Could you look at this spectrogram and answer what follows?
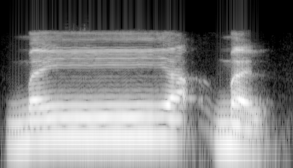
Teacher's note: Kita kena dengung. Dengung tu bunyi dia keluar daripada hidung.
